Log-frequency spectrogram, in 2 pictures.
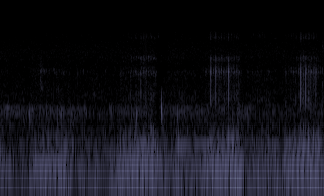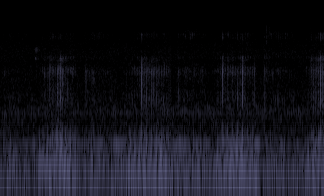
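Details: Cat purring while hiding: soft, low, steady rumbling in rhythmic pulses about every second, close and quiet, with faint rustling clicks above.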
